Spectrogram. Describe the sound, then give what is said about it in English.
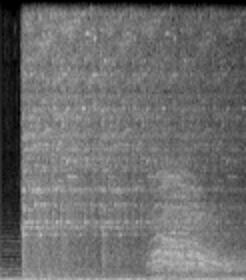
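A loud shattering crash as an orb, flung full force, breaks against a dark black obsidian wall, followed by a sustained spray of fragments and a bright tinkling scatter of debris. No voices. “flung the orb at the wall full force, watching as it shattered against the dark black surface.”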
